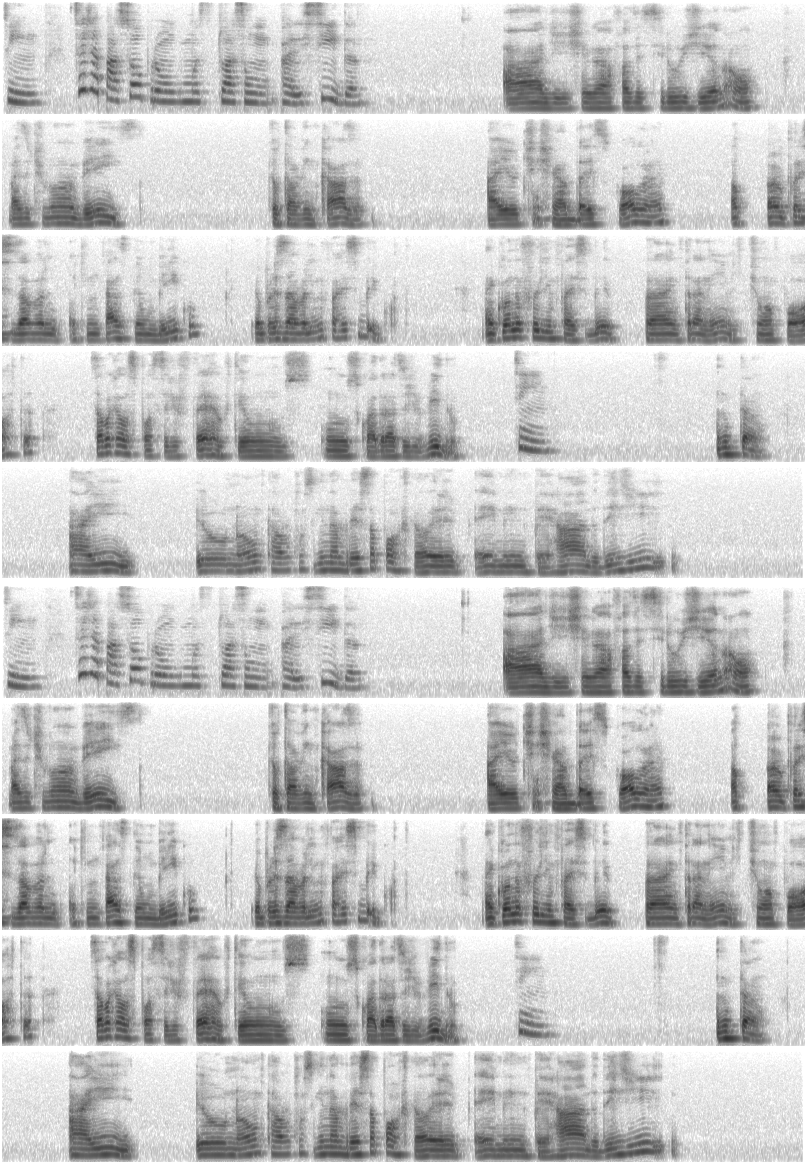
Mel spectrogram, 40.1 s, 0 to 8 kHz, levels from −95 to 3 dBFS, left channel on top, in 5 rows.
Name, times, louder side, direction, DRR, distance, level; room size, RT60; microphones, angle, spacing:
voice 1, 0.1-0.4 0.7-3.7 13.3-13.5 15.9-16.2 29.2-29.7, left 2 dB, 25° left, 0.6 m, -36 dB
voice 2, 5.0-7.5 8.1-9.3 10.7-11.7 12.9-14.7 15.3-18.0 18.6-19.9 20.9-22.2 22.5-24.4 25.0-28.7 31.2-31.7 32.8-33.4 34.1-38.9, right 4 dB, 75° right, 0.5 m, -28 dB
5.1 x 3.6 x 2.4 m
head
